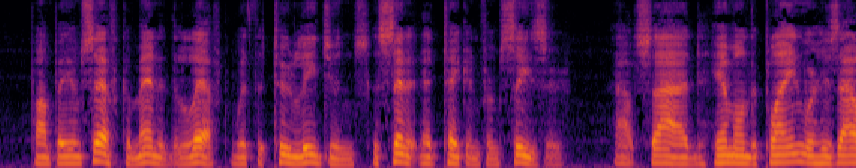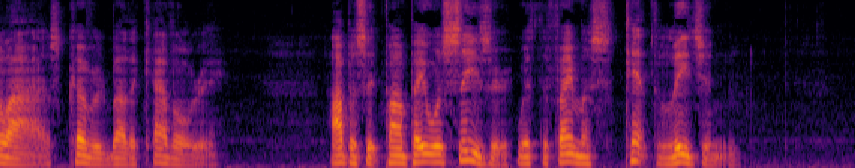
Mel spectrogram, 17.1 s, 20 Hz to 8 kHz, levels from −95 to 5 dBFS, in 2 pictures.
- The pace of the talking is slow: Yes, slow, 125 wpm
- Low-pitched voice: Yes, low, 120 Hz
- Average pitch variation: Yes, average, 3.5 semitones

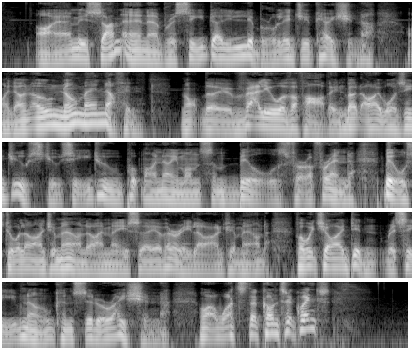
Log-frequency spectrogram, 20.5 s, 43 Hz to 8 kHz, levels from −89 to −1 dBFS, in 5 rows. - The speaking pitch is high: No, very low, 90 Hz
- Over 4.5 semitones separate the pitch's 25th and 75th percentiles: No, average, 4.2 semitones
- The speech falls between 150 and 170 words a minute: No, average, 180 wpm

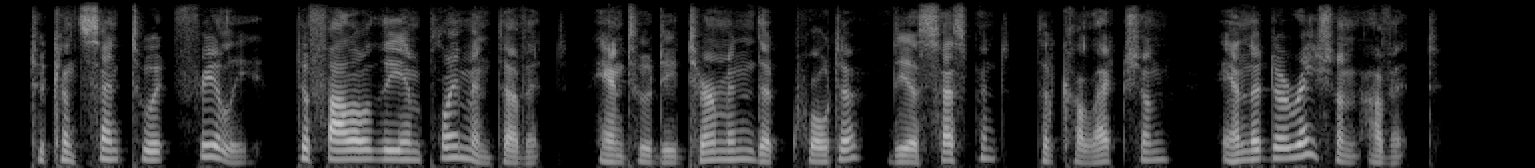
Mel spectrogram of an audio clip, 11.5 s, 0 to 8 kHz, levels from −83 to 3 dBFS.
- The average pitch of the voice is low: No, medium, 155 Hz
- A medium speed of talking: No, slow, 130 wpm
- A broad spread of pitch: Yes, wide, 6.2 semitones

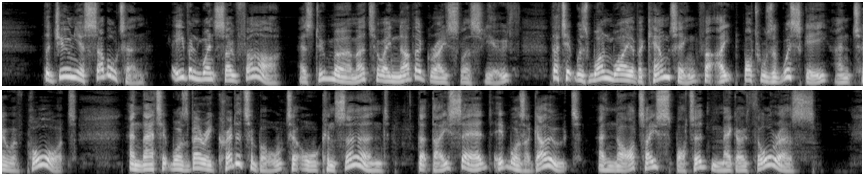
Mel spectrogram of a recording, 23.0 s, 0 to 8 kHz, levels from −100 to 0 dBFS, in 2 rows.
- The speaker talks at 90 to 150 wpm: Yes, average, 140 wpm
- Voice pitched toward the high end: No, low, 130 Hz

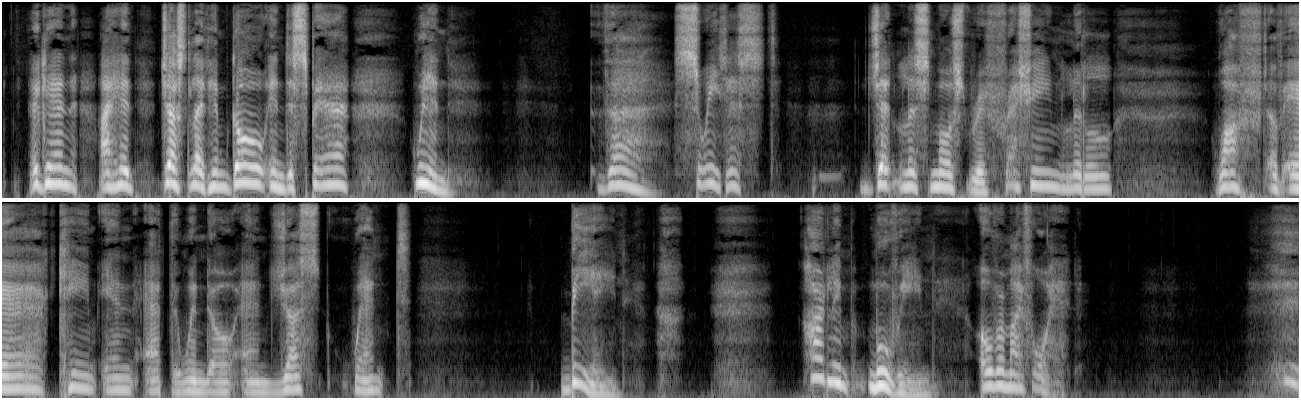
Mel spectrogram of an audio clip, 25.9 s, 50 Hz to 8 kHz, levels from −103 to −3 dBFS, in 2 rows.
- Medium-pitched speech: Yes, medium, 155 Hz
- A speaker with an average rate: No, slow, 75 wpm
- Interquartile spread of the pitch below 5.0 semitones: No, wide, 5.5 semitones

